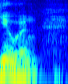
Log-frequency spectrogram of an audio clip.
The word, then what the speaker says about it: Ewan: an e of course the name pronounced u and starts with an e why wouldn't you think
